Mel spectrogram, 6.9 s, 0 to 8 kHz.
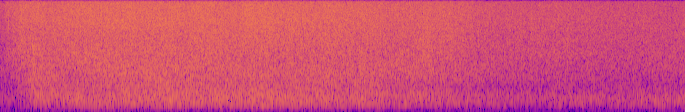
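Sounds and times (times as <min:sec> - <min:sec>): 
water: 0:00.0 - 0:06.8.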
